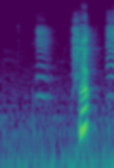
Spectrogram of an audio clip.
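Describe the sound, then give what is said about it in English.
A squeaky toy is squeezed three times in quick succession, each squeak a bright, high-pitched, tonal whine, the middle one loudest and slightly harsher, with no talking over it. “The old man's got a squeaky toy.”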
